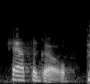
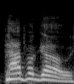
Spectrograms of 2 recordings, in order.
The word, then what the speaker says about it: Papago: Now, I'm not going to pronounce it right. I just know. Papago Golf Club? – Papago. – Papago. See, I know it's the Papago Golf Club.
